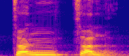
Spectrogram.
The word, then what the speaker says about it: चंचल: चंचल, अंग चन, अंग चन, देखिए उच्चारण बदल गया। चंचल, चंचल नहीं है, चंचल, चंचल, यानी इसकी आवाज़ निकल रही है, ञा की आवाज़ निकल रही है।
